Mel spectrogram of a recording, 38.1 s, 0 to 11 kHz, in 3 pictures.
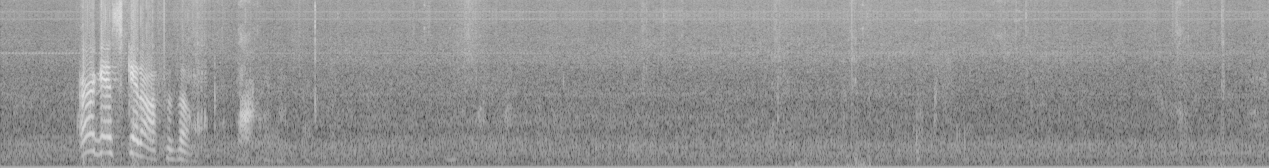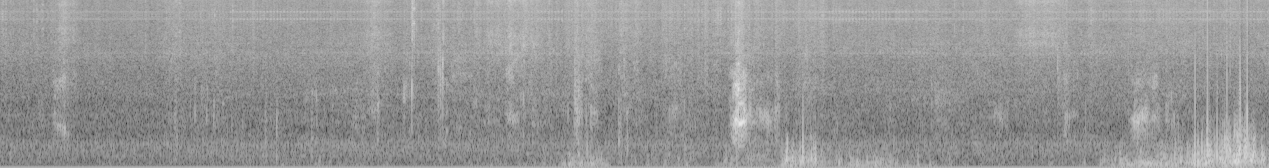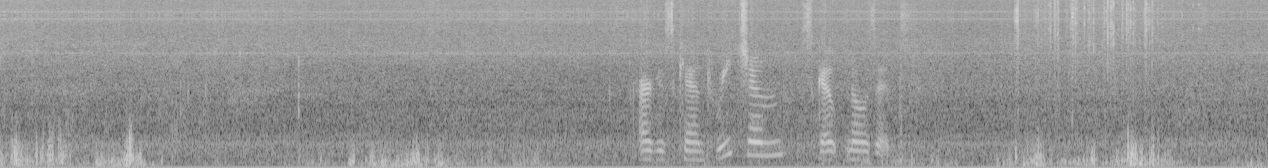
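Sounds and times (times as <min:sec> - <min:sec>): dogs growling: 0:01.8 - 0:03.3, 0:11.6 - 0:13.6, 0:15.7 - 0:21.0, 0:22.0 - 0:24.6.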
